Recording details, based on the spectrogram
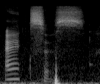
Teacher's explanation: The stress on the first syllable. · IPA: 'æk – ses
